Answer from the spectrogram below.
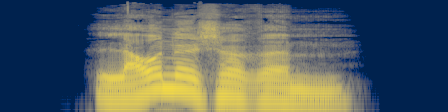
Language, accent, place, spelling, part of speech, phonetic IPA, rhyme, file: German, Germany, Berlin, launischerem, adjective, [ˈlaʊ̯nɪʃəʁəm], -aʊ̯nɪʃəʁəm, De-launischerem.ogg
- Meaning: strong dative masculine/neuter singular comparative degree of launisch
